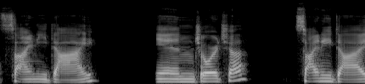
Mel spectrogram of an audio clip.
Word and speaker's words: Sine Die: Sine Die is a mispronunciation of the Latin phrase for the in like the last days, basically the last day or ending of days. It's the apocalypse in the Georgia legislature, but for some reason they traditionally pronounce it Sine Die, Sine Die.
